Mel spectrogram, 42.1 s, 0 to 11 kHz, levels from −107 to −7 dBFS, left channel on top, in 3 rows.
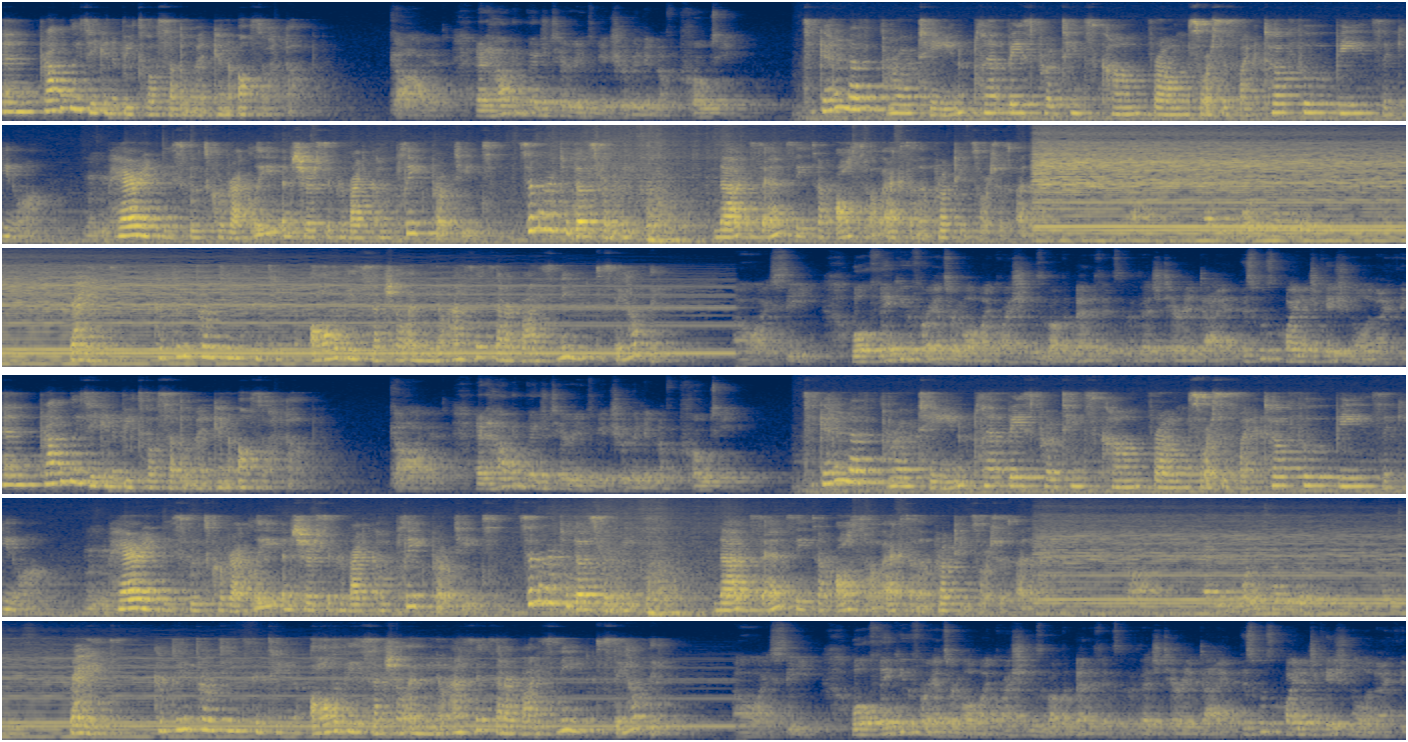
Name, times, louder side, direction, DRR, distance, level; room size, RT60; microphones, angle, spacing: voice 1, 0.0-3.0 8.0-14.4 15.1-18.9 19.2-20.4 21.1-24.5 28.8-29.1 29.6-34.7, equal, 5° left, 0 dB, 0.6 m, -25 dB
voice 2, 3.9-7.3 14.9-15.2 21.2-21.5 25.2-28.3 35.4-42.1, equal, 15° right, -6 dB, 2.4 m, -33 dB
sound 1, 7.9-27.6, right 1 dB, 35° right, 2.2 m, -44 dB
sound 2, 14.7-15.0 15.3-24.5 24.8-25.3 25.6-26.4 26.7-26.8 27.8-28.1 28.3-28.4 28.8-28.9 30.5-30.6 31.3-31.4, left 1 dB, 55° left, 2.1 m, -38 dB
sound 3, 24.3-35.4, left 8 dB, 80° left, 0.3 m, -29 dB
15.5 x 6.0 x 3.2 m, 1.4 s
head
